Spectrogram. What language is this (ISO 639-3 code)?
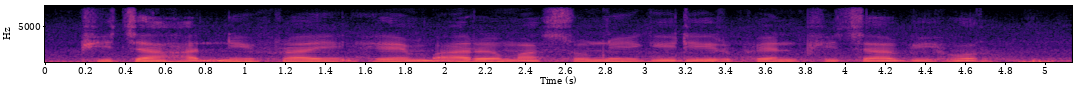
brx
